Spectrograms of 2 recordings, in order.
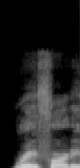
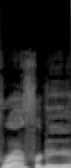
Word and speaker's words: Rayfarty: my sister wanting to name my niece Rayfarty, pronounced Rafferty and not at all like Ray Farty.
